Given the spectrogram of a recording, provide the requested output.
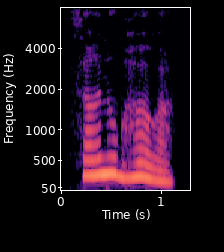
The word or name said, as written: ಶಾನಬಾವ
